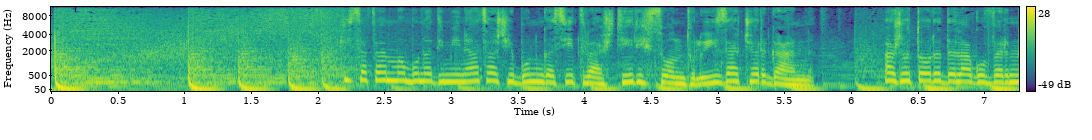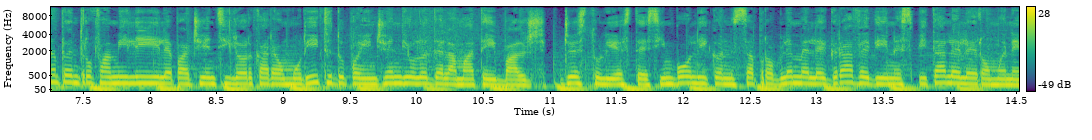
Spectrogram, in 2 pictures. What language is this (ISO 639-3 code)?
ron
